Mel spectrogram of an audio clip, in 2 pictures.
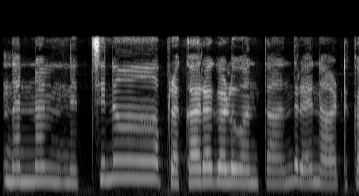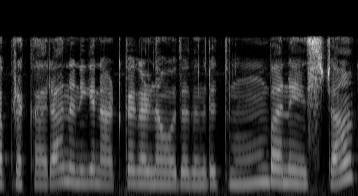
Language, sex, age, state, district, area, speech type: Kannada, female, 18-30, Karnataka, Chikkamagaluru, rural, spontaneous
